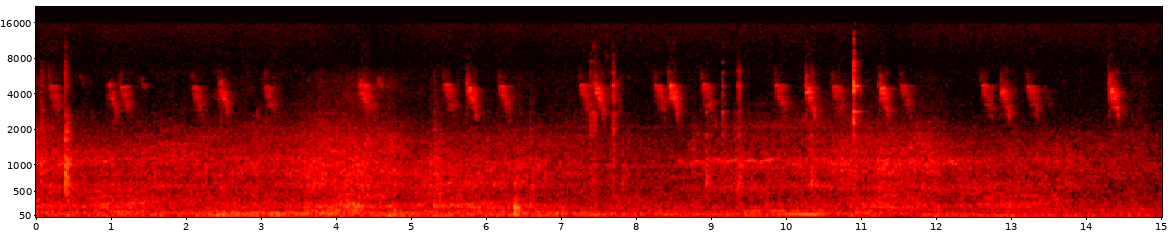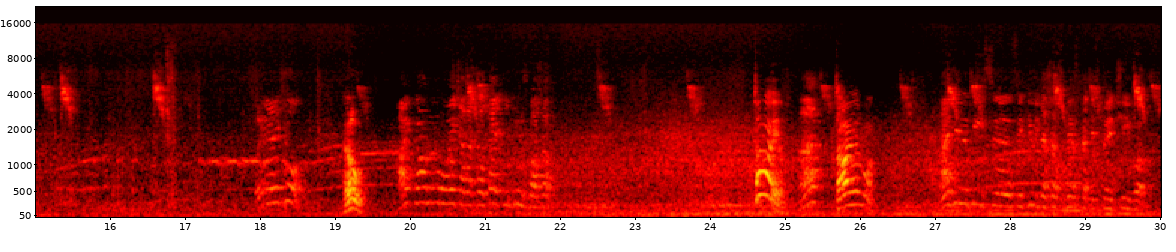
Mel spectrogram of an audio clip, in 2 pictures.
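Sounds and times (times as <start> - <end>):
small birds chirping: 0.0 - 3.4, 4.3 - 30.0.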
